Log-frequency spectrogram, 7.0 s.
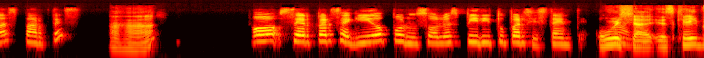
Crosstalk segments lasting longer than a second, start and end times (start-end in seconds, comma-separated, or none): none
